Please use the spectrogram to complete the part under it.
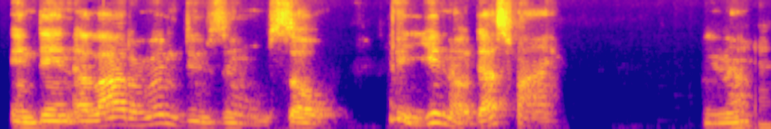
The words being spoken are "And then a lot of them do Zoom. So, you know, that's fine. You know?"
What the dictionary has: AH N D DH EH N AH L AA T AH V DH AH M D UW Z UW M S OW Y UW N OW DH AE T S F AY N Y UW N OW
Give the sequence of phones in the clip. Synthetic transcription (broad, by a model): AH N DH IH N AH L AA T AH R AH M D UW Z UW M S OW Y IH N OW DH AE T S F AY N Y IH N OW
